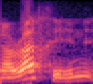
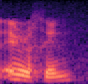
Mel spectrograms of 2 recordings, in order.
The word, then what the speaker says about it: Arachin: So the Gemara in Arachin, in Chav Chesam Al, from the Sechs Arachin, says, often pronounced Erechin, but that's incorrect, says that if they use the same expression, Miket, Shevashanim, in both places, so it must be some at the same time.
